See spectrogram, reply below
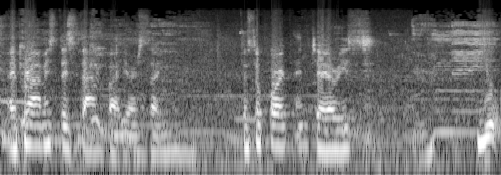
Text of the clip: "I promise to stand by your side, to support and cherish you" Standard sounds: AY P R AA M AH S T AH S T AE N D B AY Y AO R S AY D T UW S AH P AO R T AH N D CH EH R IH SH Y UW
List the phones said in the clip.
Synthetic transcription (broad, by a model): AY P R AA M AH S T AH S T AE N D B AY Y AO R S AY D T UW S AH P AO R T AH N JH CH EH R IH S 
